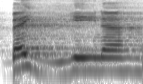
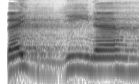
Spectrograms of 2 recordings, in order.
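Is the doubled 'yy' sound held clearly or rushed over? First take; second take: clear; clear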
